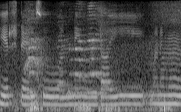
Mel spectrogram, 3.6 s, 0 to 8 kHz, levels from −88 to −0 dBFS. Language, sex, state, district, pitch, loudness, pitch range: Telugu, female, Andhra Pradesh, Visakhapatnam, 220 Hz, -29 LUFS, 205-225 Hz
